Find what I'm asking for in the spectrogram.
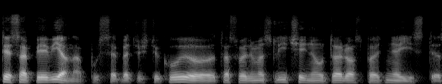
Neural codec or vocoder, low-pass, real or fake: codec, 24 kHz, 0.9 kbps, DualCodec; 10.8 kHz; fake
